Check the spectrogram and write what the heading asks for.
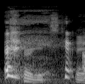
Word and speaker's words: Kyrgyzstan: Kyrgyzstan? Oh, no. Yes. Kyrgyzstan.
